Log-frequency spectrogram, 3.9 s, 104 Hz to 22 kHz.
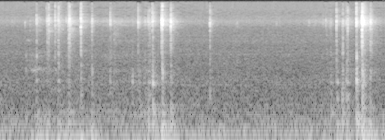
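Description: Computer keyboard typing while operating a ROS 2 robot simulation, a run of light, irregular key clicks with a few louder presses near the end, close and alone.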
